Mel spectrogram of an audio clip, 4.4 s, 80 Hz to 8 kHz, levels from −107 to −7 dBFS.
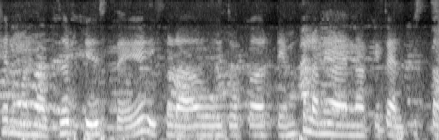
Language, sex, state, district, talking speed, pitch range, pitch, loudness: Telugu, female, Andhra Pradesh, Sri Satya Sai, 135 wpm, 195-235 Hz, 200 Hz, -17 LUFS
